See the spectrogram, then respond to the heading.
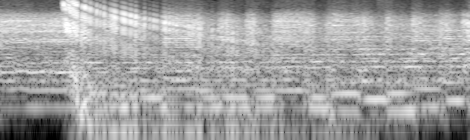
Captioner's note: rising energy charging; energy pulse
